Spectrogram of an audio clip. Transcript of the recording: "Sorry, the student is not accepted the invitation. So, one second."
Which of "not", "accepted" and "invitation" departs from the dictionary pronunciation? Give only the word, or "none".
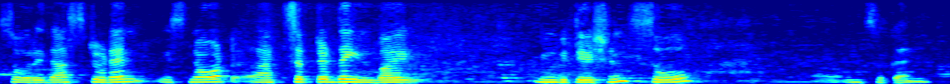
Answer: invitation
